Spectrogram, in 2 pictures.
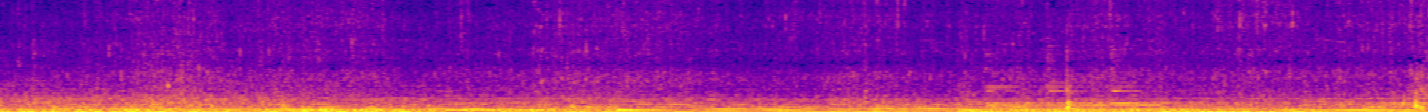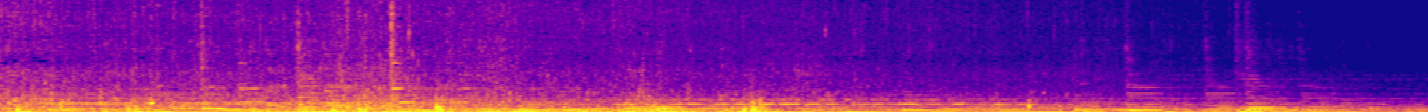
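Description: Stormy sea waves and wind surge around a boat in a continuous, loud, rushing wash with no pauses. A low, steady tonal hum runs beneath the surf throughout.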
